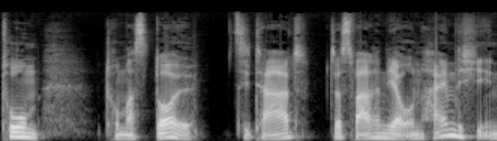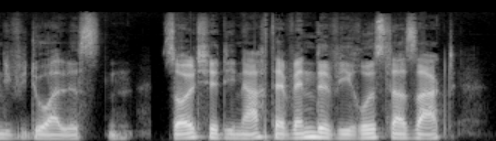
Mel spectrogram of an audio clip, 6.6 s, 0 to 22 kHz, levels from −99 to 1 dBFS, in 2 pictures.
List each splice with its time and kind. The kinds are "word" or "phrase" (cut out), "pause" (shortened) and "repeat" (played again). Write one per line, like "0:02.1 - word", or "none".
0:01.4 - pause
0:04.3 - pause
